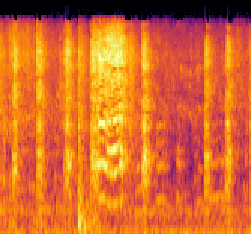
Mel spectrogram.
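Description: Desi (native) chickens cluck repeatedly in short bursts, with a louder rooster-like call in the middle, fairly close and without any talking.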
